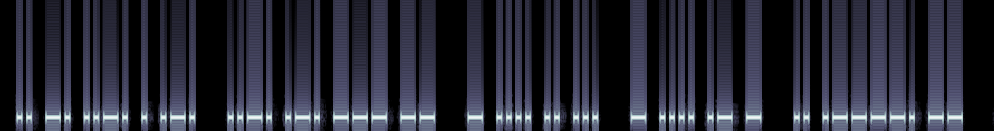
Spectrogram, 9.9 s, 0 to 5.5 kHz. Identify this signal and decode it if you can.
Morse code, heard as a keyed tone, about 25 wpm, 600 Hz. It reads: INFER FROM THIS THAT I'M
